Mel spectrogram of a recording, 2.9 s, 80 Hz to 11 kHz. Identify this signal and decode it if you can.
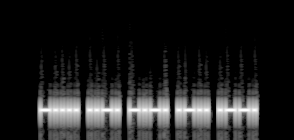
Morse code, heard as a keyed tone, about 36 wpm, 700 Hz. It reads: 6FCLP
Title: Code Groups - 5 Letter:Numbers - 35wpm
